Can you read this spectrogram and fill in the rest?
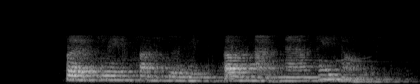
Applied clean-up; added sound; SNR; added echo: neural separator model SepFormer DNS4.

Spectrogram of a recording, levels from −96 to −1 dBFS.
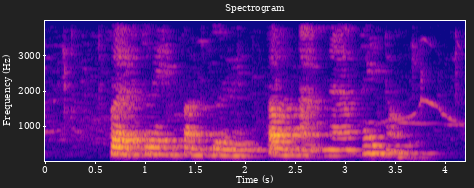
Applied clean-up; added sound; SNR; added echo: classical method WPE with log-MMSE.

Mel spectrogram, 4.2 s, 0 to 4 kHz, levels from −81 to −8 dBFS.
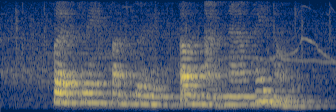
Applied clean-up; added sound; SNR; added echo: none; Applause / Cheering; 20 dB; reverberation time 0.9 s.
